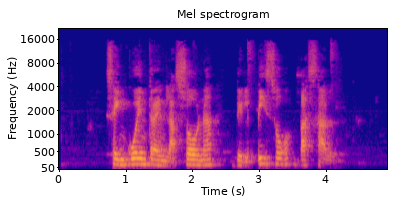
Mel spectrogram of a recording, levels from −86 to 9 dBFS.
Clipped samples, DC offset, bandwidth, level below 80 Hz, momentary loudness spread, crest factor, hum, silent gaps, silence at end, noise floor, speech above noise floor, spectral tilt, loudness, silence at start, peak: under 0.1%; under 0.1%; 16 kHz; -58 dBFS; 10 LU; 18 dB; none; none; 0.75 s; -60 dBFS; 42 dB; -4.5 dB/octave; -19 LUFS; 0.7 s; -2 dBFS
